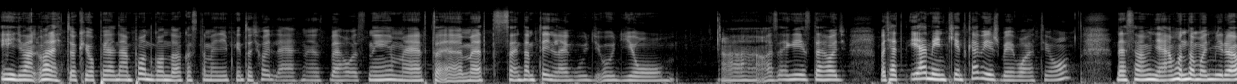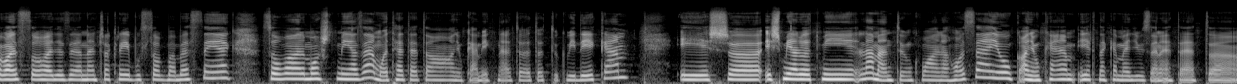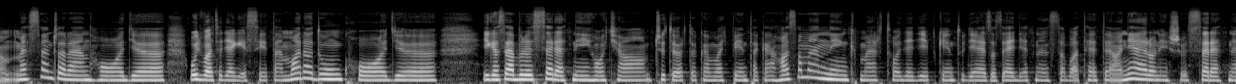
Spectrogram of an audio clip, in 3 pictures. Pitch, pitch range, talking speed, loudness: 210 Hz, 195-230 Hz, 160 wpm, -17 LUFS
